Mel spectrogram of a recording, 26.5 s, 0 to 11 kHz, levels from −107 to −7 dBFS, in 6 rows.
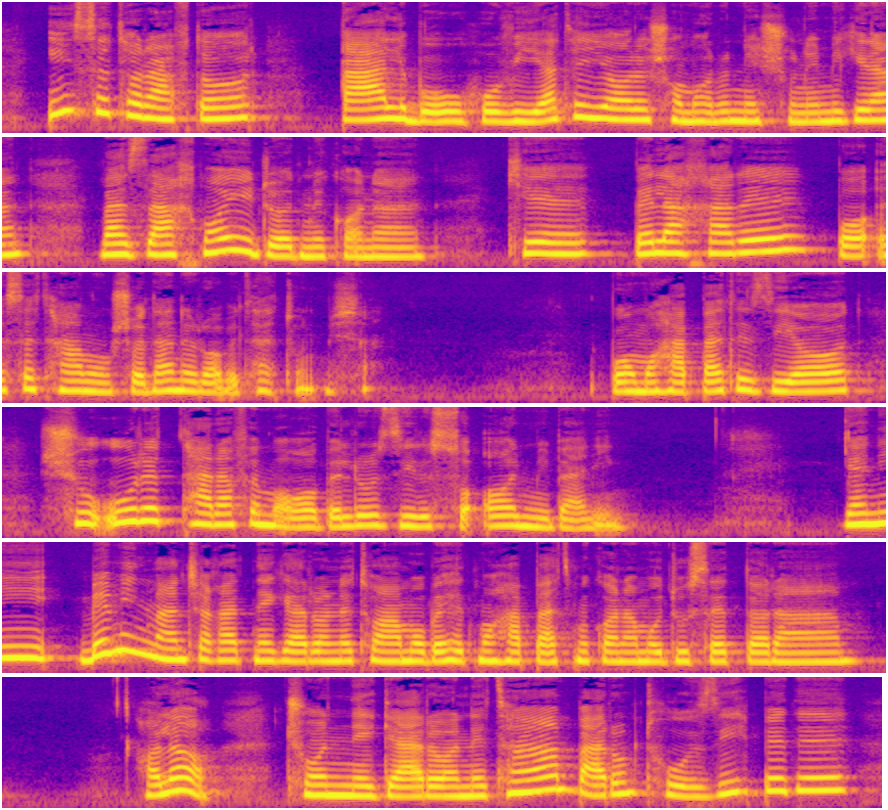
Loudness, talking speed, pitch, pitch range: -12 LUFS, 120 wpm, 225 Hz, 205-260 Hz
